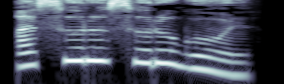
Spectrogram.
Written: ಅಸುರುಸುರುಗೊಳ್

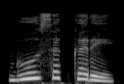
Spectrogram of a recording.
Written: ಭಾಸ್ಕರಿ

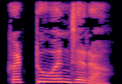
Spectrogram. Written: ಕಟ್ಟುವಂಜರ

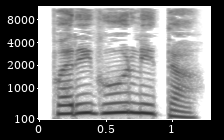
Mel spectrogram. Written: ಪರಿಘೂರ್ಣಿತ

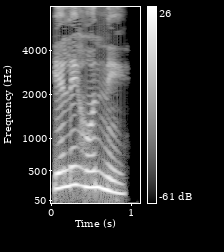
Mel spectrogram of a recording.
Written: ಎಲೆಹೊನ್ನೆ

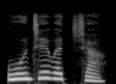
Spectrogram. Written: ಓಜೆವಚ್ಚ

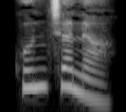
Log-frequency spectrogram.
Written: ಕಾಂಚನಿ

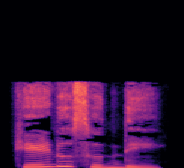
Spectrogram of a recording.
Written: ಕೇಡುಸುದ್ದಿ

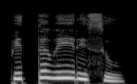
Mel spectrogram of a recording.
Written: ಪಿತ್ತವೇರಿಸು

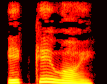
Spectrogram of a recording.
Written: ಎಕ್ಕೆವಾಯ್

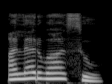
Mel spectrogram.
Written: ಅಲರ್ವಸೆ

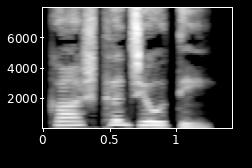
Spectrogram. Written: ಕಾಷ್ಠಜ್ಯೋತಿ

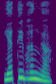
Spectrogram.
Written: ಯತಿಭಂಗ

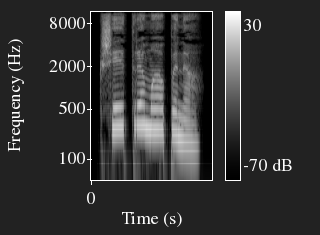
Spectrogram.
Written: ಕ್ಷೇತ್ರಮಾಪನ

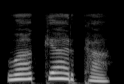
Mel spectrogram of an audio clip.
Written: ವಾಕ್ಯಾರ್ಥ

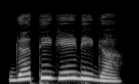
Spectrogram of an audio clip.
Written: ಗತಿಗೇಡಿಗ

